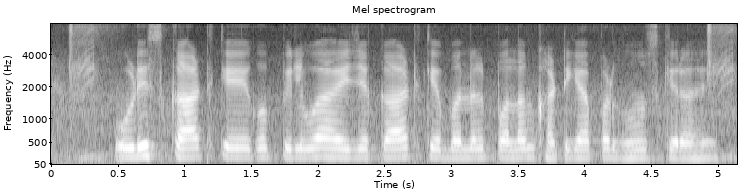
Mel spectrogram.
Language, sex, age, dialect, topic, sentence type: Magahi, male, 18-24, Western, agriculture, statement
